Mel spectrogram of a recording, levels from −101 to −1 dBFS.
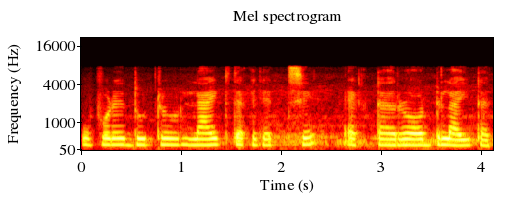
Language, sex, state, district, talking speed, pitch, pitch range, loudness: Bengali, female, West Bengal, Malda, 130 wpm, 215 Hz, 210-220 Hz, -16 LUFS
